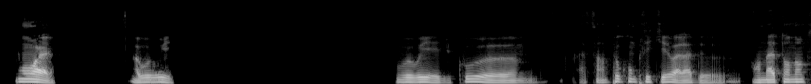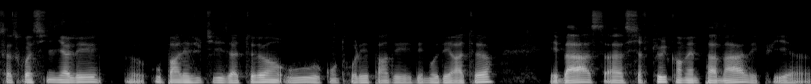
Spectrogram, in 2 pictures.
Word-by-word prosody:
Ouais, 125 -7 +8 0.8
ah, 95 - +2
oui, 105 - +4
oui. 105 -3 +2 2.2
Oui, 110 0 +1
oui 110 +1 +5
et 95 -3 +1
du 85 0 -13
coup, 125 -1 +2
hem, 90 -2 +1 0.4
ah, - - -17
c'est - - -8
un 100 - -4
peu 130 - 0
compliqué, 120 -3 -2
voilà, 95 -4 +3
de 85 -2 -5 0.3
en 105 0 0
attendant 115 +2 +3
que 115 - -25
ça 100 - -3
soit 100 +2 -1
signalé, 105 +1 0 0.3
heu, - - -5 0.2
ou 110 - -1
par 100 +1 0
les 100 -1 +1
utilisateurs 100 +2 0
ou 100 -2 -1
contrôlé 90 +2 -3
par 90 -2 -5
des 85 -2 -4
des 85 - -5
modérateurs 90 +5 0 0.6
et 85 - 0
bah, 95 +6 +3
ça 90 -3 -3
circule 115 +5 0
quand 100 - -2
même 95 -1 0
pas 90 0 +1
mal, 100 +3 +1
et 80 - -7
puis, 85 +1 -5
heu 85 - -6
100 Hz, 165 wpm, -23 LUFS, 90-110 Hz, 2.2 s, Ouais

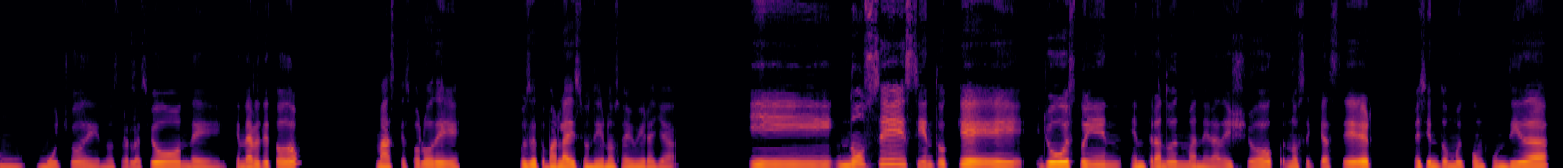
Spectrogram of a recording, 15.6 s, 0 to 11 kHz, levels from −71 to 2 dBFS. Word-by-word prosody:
mm, 215 -1 -8
mucho 215 +2 -6
de 200 -5 -5
nuestra 180 - -10
relación, 235 - 0
de, 185 -2 -4
en 195 -1 -19
general, 200 0 0
de 225 - -1
todo, 235 - +1 0.7
mas 200 -2 +1
que 195 - -10
solo 210 +2 -2
de, 215 -3 +1 0.6
pues, 200 -1 0
de 190 - +5
tomar 190 +2 -1
la 210 - +5
decisión 195 -2 +1
de 195 - +1
irnos 200 0 -1
a - - -6
vivir 185 -1 -1
allá. 180 +1 -6 0.7
Y 255 -1 +1
no 275 +4 +2
sé, 305 0 +1
siento 255 - -3
que 135 -4 +4
yo 235 +2 +8
estoy 260 +2 +2
en 245 -2 -5
entrando 215 +2 -1
en 235 0 -3
manera 205 -2 -4
de 210 -3 -4
shock, 220 +7 -2
no 215 -1 -3
sé 210 - -13
qué 215 - -10
hacer, 120 +4 +3 0.4
me 215 - -1
siento 220 0 -1
muy 225 -1 -1
confundida, 220 +5 +1
215 Hz, 175 wpm, -24 LUFS, 195-235 Hz, 0.7 s, yo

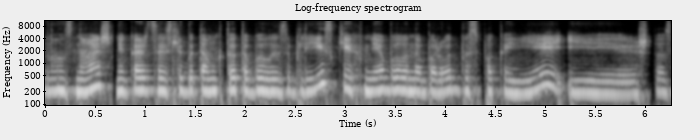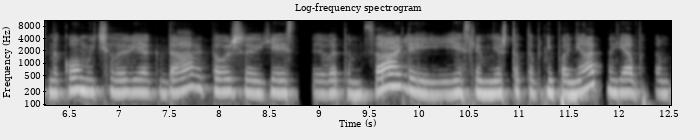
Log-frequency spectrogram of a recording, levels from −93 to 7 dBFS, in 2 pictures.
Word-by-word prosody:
Ну, 210 +1 +3
знаешь, 220 +7 +4
мне 210 0 +3
кажется, 220 +1 +3
если 215 +1 +2
бы 215 +1 0
там 210 0 +4
кто-то 220 0 +1
был 210 +1 +3
из 200 0 0
близких, 220 +3 +1
мне 210 +1 +3
было, 220 -1 +2
наоборот, 205 +1 +1
бы 215 -1 -3
спокойнее. 205 +7 0
И 180 -2 -3
что 195 +3 -3
знакомый 200 +2 -1
человек, 195 -1 -3
да, 210 +7 -3
тоже 200 -1 0 0.2
есть, 190 -1 -3
э, 180 -1 -9
в - - -10
этом 185 -2 -4
зале. 225 +6 +2
И 190 - 0 0.3
если 185 +1 -1
мне 180 +1 +2
что-то, 190 +1 -6
б 180 - -15
непонятно, 200 - 0
я 195 0 0
бы 185 - -10
там 185 -1 -8
200 Hz, 175 wpm, -21 LUFS, 190-215 Hz, 0.3 s, знаешь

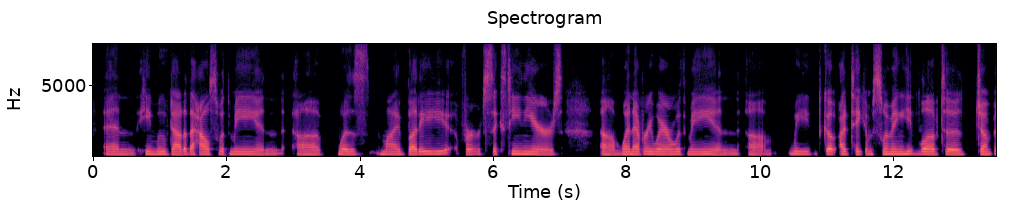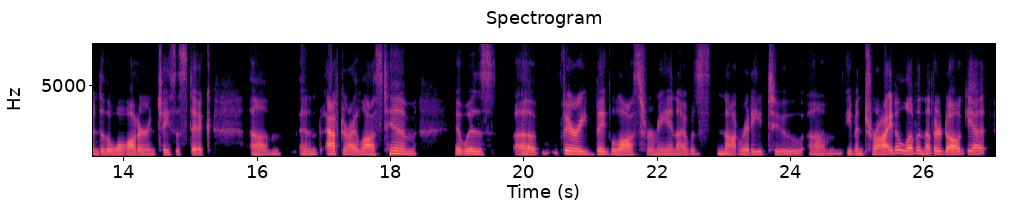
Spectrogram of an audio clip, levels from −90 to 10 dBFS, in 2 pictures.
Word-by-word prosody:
and 170 -1 -4
he 185 - -3
moved 180 -1 -2
out 170 0 +3
of 175 - +3
the 175 - +4
house 175 +1 0
with 180 0 -4
me 175 -1 -1
and, 180 +6 -7 0.2
uh, 160 -1 -2 0.2
was 170 -1 -2 0.2
my 175 -2 -2
buddy 180 +3 0 0.2
for 170 +1 -3
16 185 0 -3
years, 180 - -1 0.6
um, 165 +1 -2
went 175 0 +2
everywhere 170 -1 +1
with 175 +1 -3
me, 170 0 -1
and, 85 - -6
um, 165 +3 -5 0.3
we'd 175 -2 -3 0.2
go 180 -1 +5
I'd 170 0 +1
take 175 0 -3
him 175 0 -4
swimming. 180 +1 0
He'd 180 0 -2
love 175 -1 +3
to 165 -1 +1 0.2
jump 175 0 +1
into 170 -1 -1
the 170 - +2
water 165 0 +2
and 165 +1 -5
chase 160 +1 -3
a - - -2
stick. 160 - -1 0.6
Um, 180 +3 -2 0.3
and 175 +1 -3
after 185 -1 +6
I 170 0 +3
lost 170 -2 +2
him, 185 -4 +3 0.6
it - - +3
was 175 -1 0 0.3
a 175 0 +2 0.4
very 185 -3 +6
big 175 +1 0
loss 170 0 +3
for 180 - -5
me, 165 0 -2
and 170 -1 -3
I - - -1
was 170 0 -10
not 180 -4 +1
ready 170 0 0
to, 175 +1 -3
um, 175 +4 -5
even 175 -2 -2
try 180 +2 +5
to 230 +2 +3
love 200 -2 +4
another 200 -1 +3
dog 195 0 +6
yet. 200 0 +2
175 Hz, 155 wpm, -23 LUFS, 170-180 Hz, 0.6 s, after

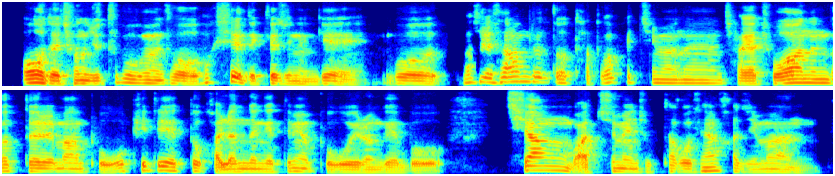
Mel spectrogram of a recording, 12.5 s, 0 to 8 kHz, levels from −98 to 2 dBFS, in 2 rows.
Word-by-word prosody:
어 130 0 +9
네. 105 -3 +6
저는 110 +1 +1
유튜브 110 +7 -2
보면서 110 -5 +1
확실히 - - +2
느껴지는 100 -3 -1
게 85 -6 -1 0.2
뭐 105 -3 +1
사실 145 +2 -2
사람들도 165 -4 -1
다 - - -11
똑같겠지만은 120 -4 -4
자기가 100 -4 +2
좋아하는 130 +5 +4
것들만 110 -4 0
보고 115 +8 -3
피드에 130 -1 0
또 115 - -2
관련된 100 +1 +1
게 95 -1 -3
뜨면 110 0 -3
보고 85 0 0
이런 85 0 -1
게 85 0 -2
뭐 75 -1 -4 0.5
'취향 150 -3 +3
맞추면 110 -2 0
좋다.'고 100 0 -4
생각하지만 95 - -4
110 Hz, 350 characters per minute, -22 LUFS, 100-130 Hz, 0.5 s, 어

